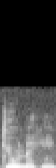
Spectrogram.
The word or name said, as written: kyo~_nahii~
